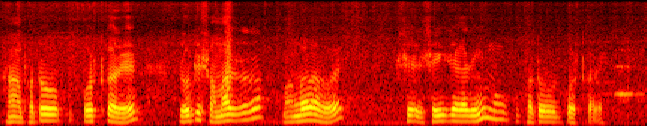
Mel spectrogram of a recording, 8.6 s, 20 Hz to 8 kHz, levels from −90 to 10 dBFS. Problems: constant background noise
